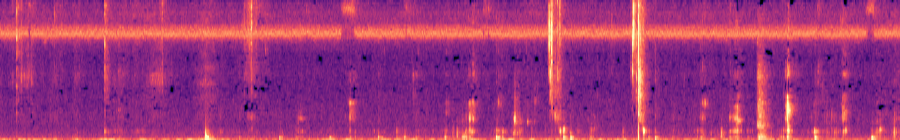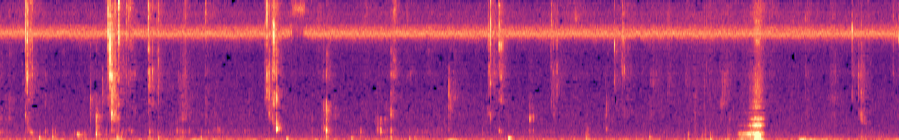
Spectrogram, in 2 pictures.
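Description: Close-miked chewing of soft cream-layered rainbow cake, with scattered wet mouth clicks and smacks, a few much louder than the rest. Near the end a fork cuts into the next slice, with one short louder sound.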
